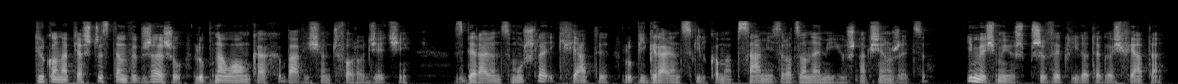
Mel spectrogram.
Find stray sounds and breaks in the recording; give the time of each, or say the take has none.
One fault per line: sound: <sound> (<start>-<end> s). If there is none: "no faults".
no faults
